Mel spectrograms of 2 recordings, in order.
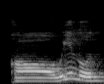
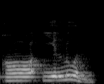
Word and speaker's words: qailun: Bukannya qawilun, tapi qailun. Nah, waw berubah jadi hamzah. Jadi qailun bukan qawilun.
